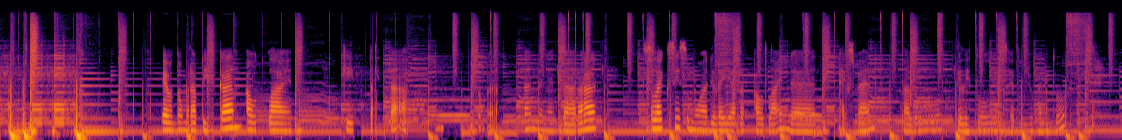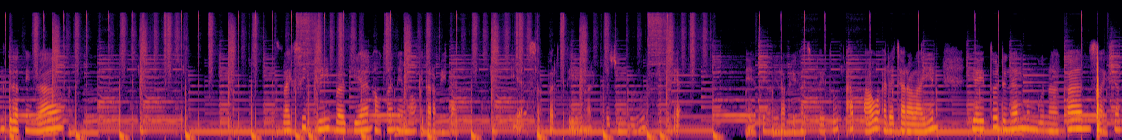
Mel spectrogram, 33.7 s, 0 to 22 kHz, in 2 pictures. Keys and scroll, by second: 0.7 ctrl+z, 1.0 ctrl+z, 2.8 ctrl+z, 4.0 ctrl+z, 5.5 v, 9.2 ctrl+a, 16.0 ctrl+z, 16.6 v, 17.6 ctrl+z, 19.5 ctrl+z, 20.2 v, 29.6 ctrl+z, 30.8 ctrl+z.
